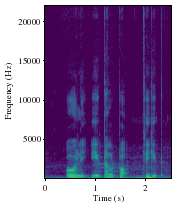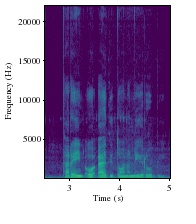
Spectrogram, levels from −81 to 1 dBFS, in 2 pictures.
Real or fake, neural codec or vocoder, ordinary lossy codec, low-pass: real; none; none; none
